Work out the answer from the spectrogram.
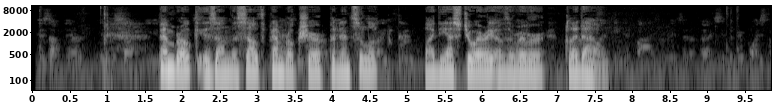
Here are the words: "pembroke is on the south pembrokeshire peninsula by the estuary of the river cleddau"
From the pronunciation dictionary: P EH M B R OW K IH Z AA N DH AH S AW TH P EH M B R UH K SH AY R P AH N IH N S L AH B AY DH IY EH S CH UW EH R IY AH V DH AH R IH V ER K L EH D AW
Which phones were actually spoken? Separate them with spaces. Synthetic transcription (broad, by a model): P EH M B R OW K IH Z N DH AH S AW TH P EH M B R UH K SH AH R P AH N IH N S L AH B AY DH IY EH S CH UW EH R IY AH V DH AH R IH V ER K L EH D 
